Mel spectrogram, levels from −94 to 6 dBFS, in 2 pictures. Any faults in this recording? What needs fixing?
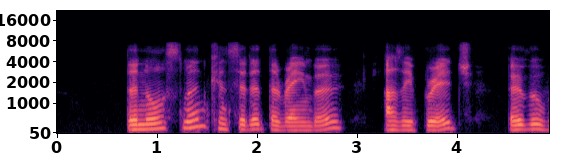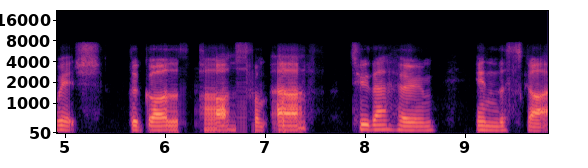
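Throughout the speech there is a rough, raspy grain, and nothing reaches above about 7.3 kHz. That is the AMR wideband (HD Voice) codec running at 8.85 kbit/s, one of its lowest rates. It models the voice with a pulse-excited vocal tract filter up to 6.4 kHz and fills the band above that with shaped noise, so the harshness is plainly audible. Sending the call at 12.65 kbit/s or higher would prevent it.

From 6.01 to 7.40 s, just after "bridge over which the" and ending before "to their home", the voice turns into a rigid metallic buzz near 66.7 Hz. It still roughly follows the speech. This is robotic sound from repeated short buffers, likely caused by audio arriving too seldom while the player loops the last fragment to fill the gap. A 66.7 Hz buzz fits a repeat of about 15 ms. Roughly 70 percent of that stretch is repetition rather than new audio. 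A larger jitter buffer or steadier delivery to the playback device would prevent it.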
